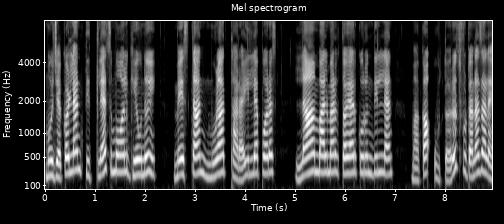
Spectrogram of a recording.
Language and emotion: Goan Konkani, surprised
